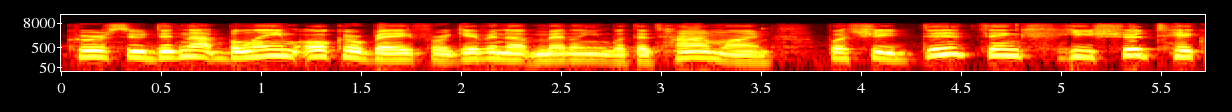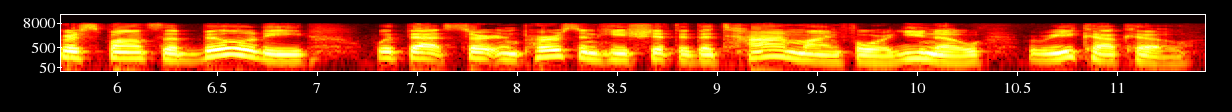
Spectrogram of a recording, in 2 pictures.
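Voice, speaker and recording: A man's voice: mid-range voice, expressive, moderate pace, muffled recording. A man hosting a video, giving an informal, conversational explainer commentary and repeating phrases for emphasis. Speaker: video host.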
